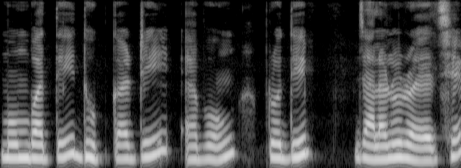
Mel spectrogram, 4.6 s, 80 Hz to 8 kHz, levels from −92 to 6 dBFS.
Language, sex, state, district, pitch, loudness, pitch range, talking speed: Bengali, female, Tripura, West Tripura, 205 Hz, -16 LUFS, 190-225 Hz, 80 wpm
